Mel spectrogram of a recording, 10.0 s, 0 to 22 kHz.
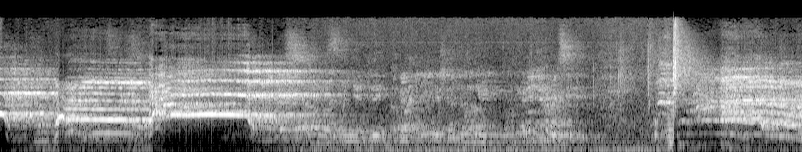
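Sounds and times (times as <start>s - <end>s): loud shout: 0.0s - 3.9s, 8.2s - 10.0s
hall full of voices: 0.0s - 10.0s.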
